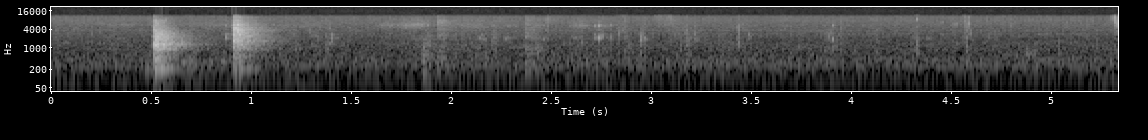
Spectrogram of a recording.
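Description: Chewing buttered noodles: two sharp, fairly loud bite or clack sounds in quick succession, then a few faint soft clicks and mouth noises.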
